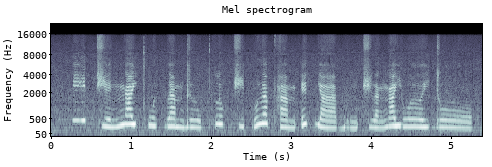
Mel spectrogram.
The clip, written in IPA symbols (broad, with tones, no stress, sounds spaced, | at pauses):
j i˥˩ t̚ t͡ɕ eː˩˦ n ŋ a˦˥ j kʰ w ɯ˨˩ k̚ l a˨˩ m d ɯː˩˦ w pʰ l o˦˥ k̚ t͡ɕ i˨˩ t̚ w ɯ˥˩ a̯ pʰ a˨˩ m ʔ e˥˩ k̚ j aː˨˩ b ɯ˩˦ ŋ t͡ɕ ɯ˨˩ a̯ ŋ a˥˩ j w ɤː˧ j d oː˧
